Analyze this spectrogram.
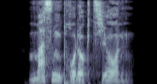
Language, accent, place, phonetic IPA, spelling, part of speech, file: German, Germany, Berlin, [ˈmasn̩pʁodʊkˌt͡si̯oːn], Massenproduktion, noun, De-Massenproduktion.ogg
- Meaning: 1. mass production 2. an item made in mass production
